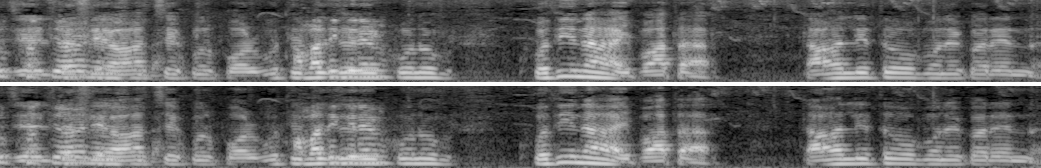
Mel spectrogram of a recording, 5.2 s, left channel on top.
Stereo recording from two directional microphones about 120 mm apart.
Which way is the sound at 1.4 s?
25° left (ahead or behind).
